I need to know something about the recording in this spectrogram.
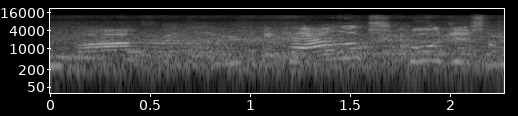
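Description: Children's voices, high-pitched, talking and calling out over one another amid background chatter.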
